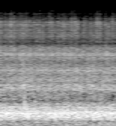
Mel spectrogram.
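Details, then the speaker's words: ReVent exhaust fan plugged in for demonstration: steady mid-pitched fan rush with a light buzzy rattle; a piece of tape holding the backdraft flapper makes it chatter and should be removed. "also there's a piece of tape on here to hold hold the flapper that's why it was making more noise so you want to make sure you take that tape off"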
